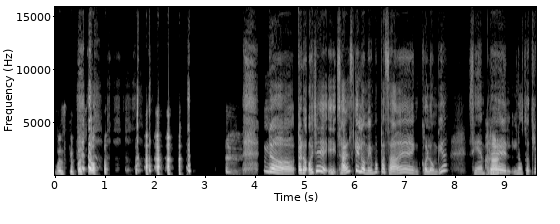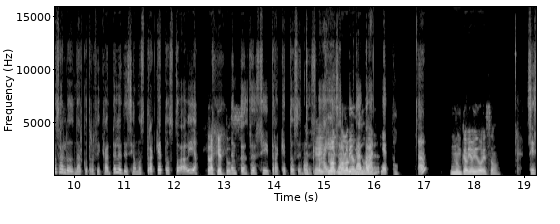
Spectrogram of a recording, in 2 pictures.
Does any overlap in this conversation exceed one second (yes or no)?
yes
